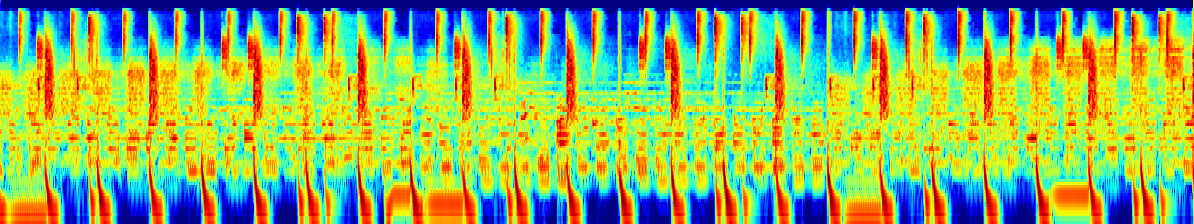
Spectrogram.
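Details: Upbeat electronic dance music with a steady pounding beat and sharp percussive hits, about two beats per second; no animal voices are heard.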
